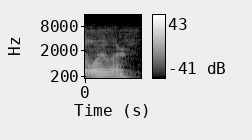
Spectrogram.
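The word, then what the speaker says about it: Euler: is given by the uler turbo machine equation and it's also called the UL turbine formula or the oiler depending on the pronunciation so here's the UL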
